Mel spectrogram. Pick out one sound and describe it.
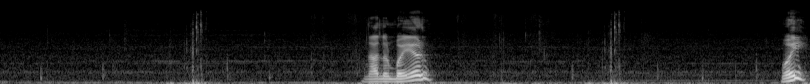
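A wooden door clicks open.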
